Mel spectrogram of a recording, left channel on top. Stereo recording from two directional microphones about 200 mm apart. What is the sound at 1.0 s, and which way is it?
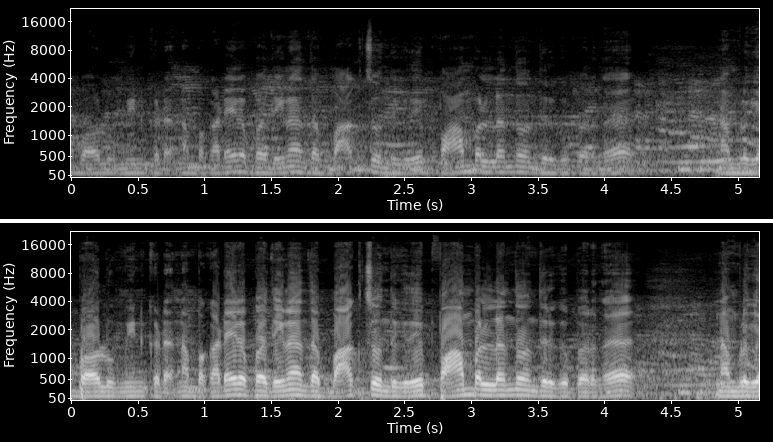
A man's voice, 45° right (ahead or behind).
